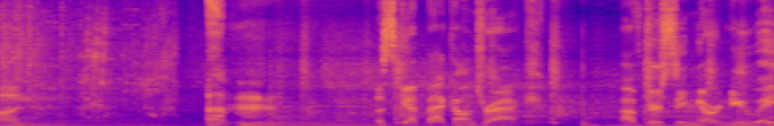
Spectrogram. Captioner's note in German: räusper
